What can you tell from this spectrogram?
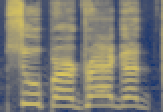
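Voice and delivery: high, slow drawn-out chant of the name; fan yelling. Retold or imitated. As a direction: call it out like a fan in a big arena. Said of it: "fan in the crowd yelling".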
